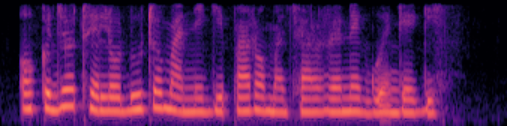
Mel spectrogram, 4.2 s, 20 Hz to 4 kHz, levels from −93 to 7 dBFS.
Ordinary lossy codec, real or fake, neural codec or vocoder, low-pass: none; real; none; 3.6 kHz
